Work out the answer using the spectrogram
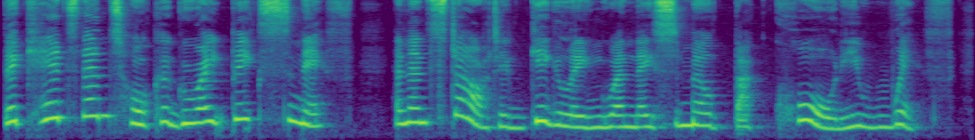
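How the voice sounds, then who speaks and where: A woman's voice: high voice, lively intonation, slow, warm tone. A woman reading a rhyming children's picture book aloud as a storytime narrator. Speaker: storytime reader.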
